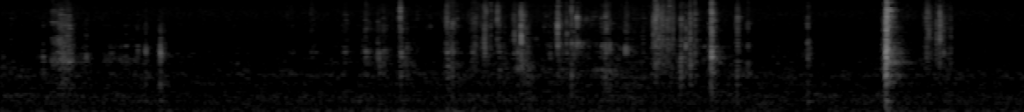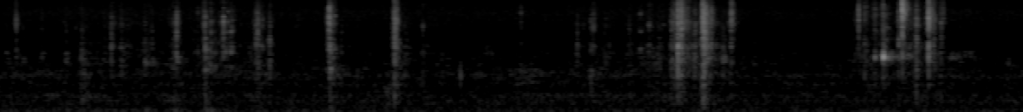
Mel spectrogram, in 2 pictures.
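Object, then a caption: Bar of soap. A utility-knife blade shaves the edge of a solid pale pink soap bar held in the hand as the bar is carved down. Quiet, crisp, bright scraping and ticking cuts come at an irregular pace, with a few sharper snaps standing out above a soft, steady hiss.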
